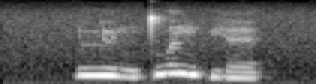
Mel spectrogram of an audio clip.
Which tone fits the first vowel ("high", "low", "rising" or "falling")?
low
